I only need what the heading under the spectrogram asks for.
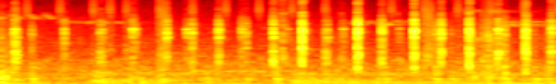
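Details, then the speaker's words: Cheap Porsche Cayenne, throttle body removed from the car and dirty. Uneven light scraping clicks, one or two a second, heard from the throttle body with nothing else running; rubbing noise believed caused by dirt, expected to be fixed by cleaning. "that's our rubbing noise we're getting. So a good clean up should fix that."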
